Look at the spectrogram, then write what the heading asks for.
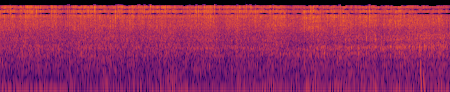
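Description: Heavy rain pelting the roof and windshield of a car, heard from inside the cabin as a dense, steady hiss over a low rumble. There is a single brief knock about five seconds in.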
